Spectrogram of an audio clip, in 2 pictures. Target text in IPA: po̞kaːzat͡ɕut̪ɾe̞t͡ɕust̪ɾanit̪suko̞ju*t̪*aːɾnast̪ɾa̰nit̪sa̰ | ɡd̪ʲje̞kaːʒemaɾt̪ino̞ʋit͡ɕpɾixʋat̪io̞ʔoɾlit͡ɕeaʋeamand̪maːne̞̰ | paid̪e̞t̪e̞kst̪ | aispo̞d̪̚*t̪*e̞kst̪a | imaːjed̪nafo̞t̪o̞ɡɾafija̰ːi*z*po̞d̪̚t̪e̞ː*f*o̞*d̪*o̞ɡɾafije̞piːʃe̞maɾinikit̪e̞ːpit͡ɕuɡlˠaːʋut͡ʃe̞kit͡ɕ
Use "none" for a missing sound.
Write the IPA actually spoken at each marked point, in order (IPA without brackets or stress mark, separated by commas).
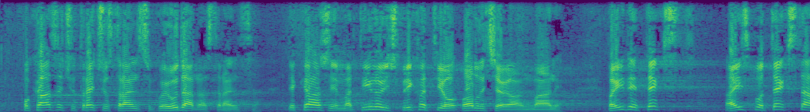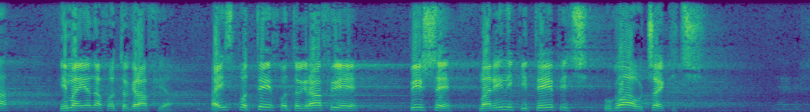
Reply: d̪, t̪, s, f, t̪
